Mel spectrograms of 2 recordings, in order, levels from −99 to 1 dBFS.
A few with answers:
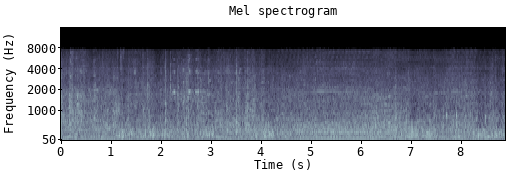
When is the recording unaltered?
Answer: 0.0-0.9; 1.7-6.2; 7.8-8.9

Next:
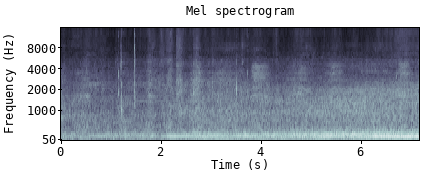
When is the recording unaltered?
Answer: 0.0-2.4; 3.5-7.2

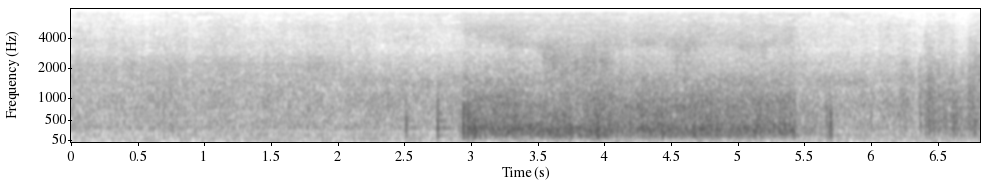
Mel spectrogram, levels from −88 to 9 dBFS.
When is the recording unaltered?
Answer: 0.0-6.8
